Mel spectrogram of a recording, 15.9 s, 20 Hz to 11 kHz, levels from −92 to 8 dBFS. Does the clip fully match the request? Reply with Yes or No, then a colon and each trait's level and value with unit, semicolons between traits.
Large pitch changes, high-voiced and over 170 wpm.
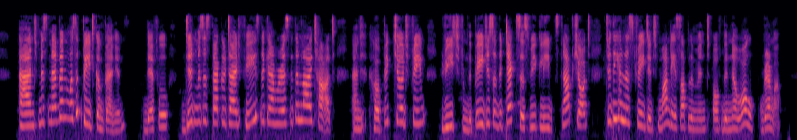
No: wide, 6.7 semitones; very high, 285 Hz; average, 150 wpm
